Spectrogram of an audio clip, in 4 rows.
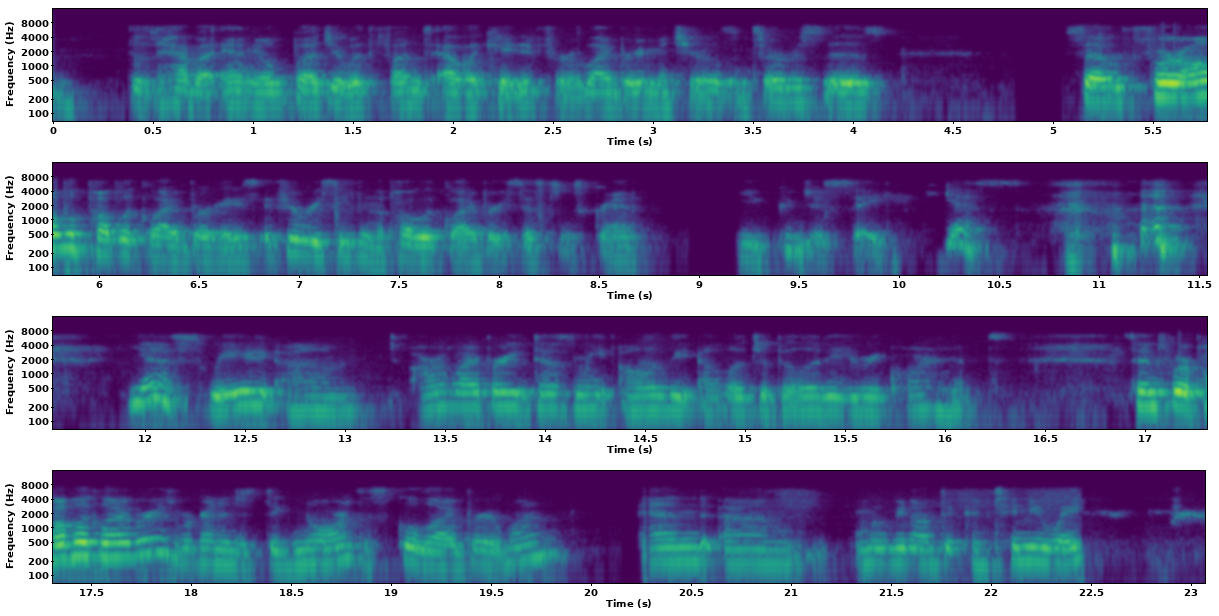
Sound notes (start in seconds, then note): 10.6 laughs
